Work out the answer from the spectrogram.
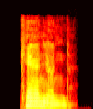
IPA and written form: ˈkænɪənd (canioned)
